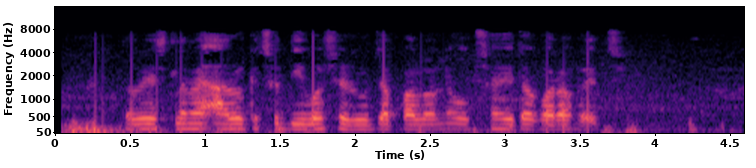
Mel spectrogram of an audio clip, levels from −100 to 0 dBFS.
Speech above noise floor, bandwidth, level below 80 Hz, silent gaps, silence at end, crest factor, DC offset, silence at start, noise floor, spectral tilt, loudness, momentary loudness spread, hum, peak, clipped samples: 26 dB; 8 kHz; -56 dBFS; none; 0.35 s; 18 dB; under 0.1%; 0.05 s; -63 dBFS; -6 dB/octave; -38 LUFS; 11 LU; none; -20 dBFS; under 0.1%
